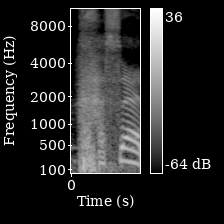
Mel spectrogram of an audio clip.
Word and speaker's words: chesed: The term translated, the term that's used, that's translated kindness, is the Hebrew word chesed. Everybody say chesed. You know you're saying it correctly when it sounds like you're clearing your throat.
